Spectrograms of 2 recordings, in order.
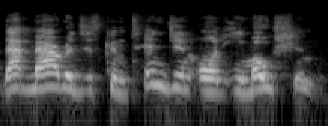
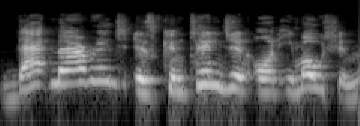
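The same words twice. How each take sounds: First: Said in the usual way. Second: Loud, hammered-out declaration; emphatic restatement. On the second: Real, not acted. Preacher judging an emotion-bound marriage, loud and emphatic. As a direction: drive the point home loudly.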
